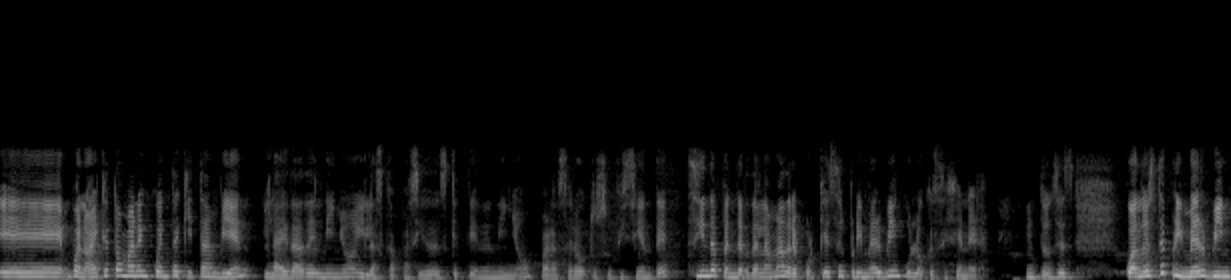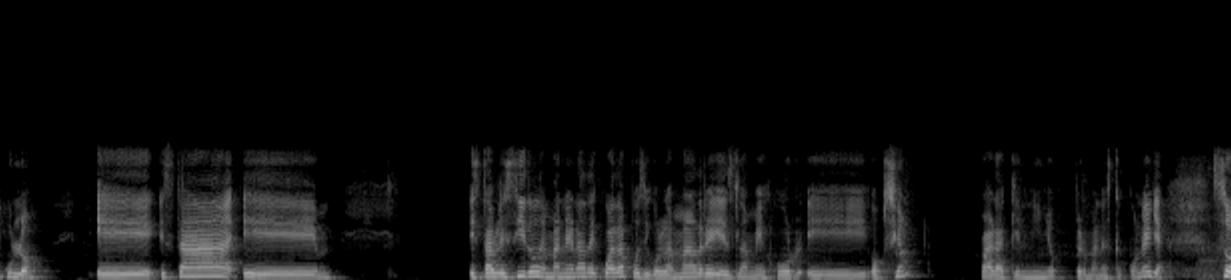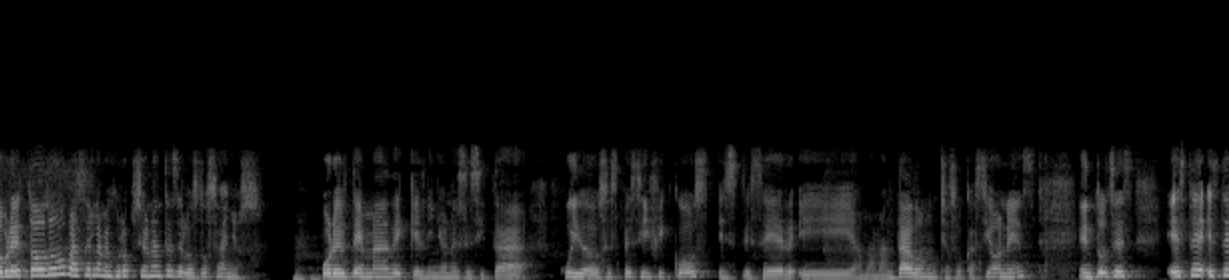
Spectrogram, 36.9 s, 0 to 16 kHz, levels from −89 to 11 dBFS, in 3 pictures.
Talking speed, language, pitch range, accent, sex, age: 160 wpm, Spanish, 190-255 Hz, Mexican, female, 20-39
